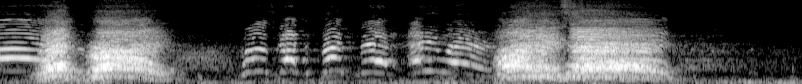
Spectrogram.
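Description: A group of teenagers shouts together loudly outdoors.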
